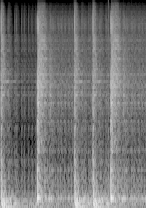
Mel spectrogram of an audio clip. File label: drum loops; bb drum loops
